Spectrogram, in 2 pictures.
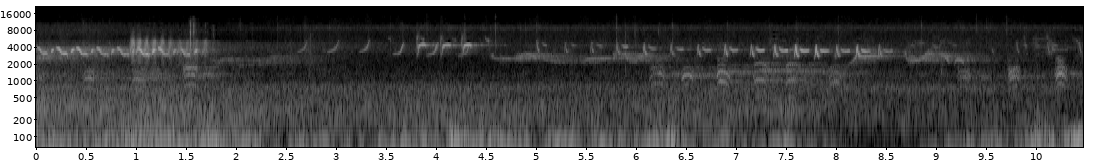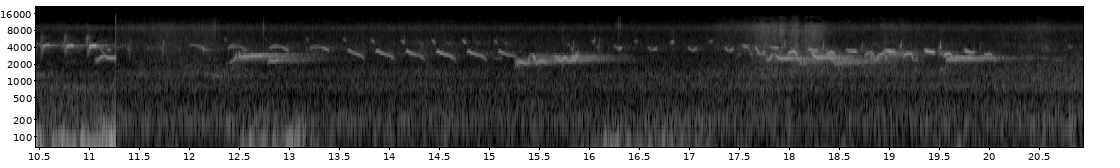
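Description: Several wild birds singing and calling: repeated quick series of high, sweeping notes, with lower, harsher calls in between. A low rumble runs under the first half and stops abruptly about eleven seconds in.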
